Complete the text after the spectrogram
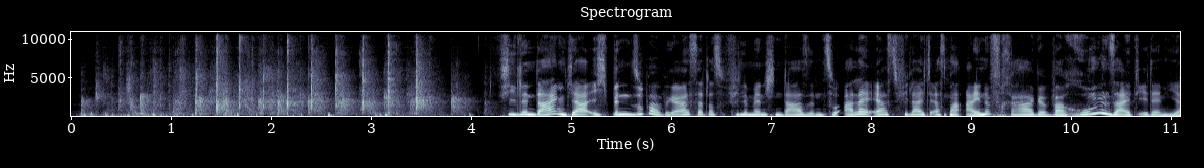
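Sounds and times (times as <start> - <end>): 
audience applause: 0.0 - 4.3
speech: 0.1 - 0.6, 4.4 - 11.0.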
